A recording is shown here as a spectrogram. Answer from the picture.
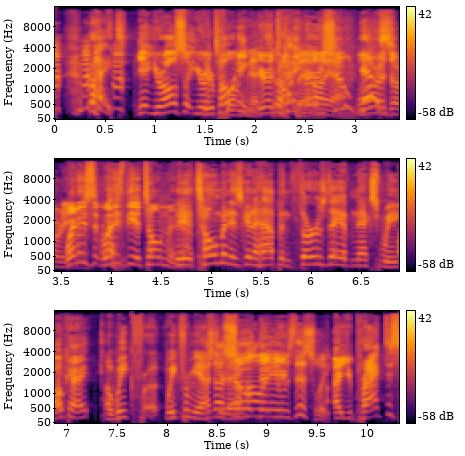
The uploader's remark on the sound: Live from Black Gold Golf Club. Live from the ESPN LA Golf Classic at Black Gold Golf Club in Yorba Linda.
